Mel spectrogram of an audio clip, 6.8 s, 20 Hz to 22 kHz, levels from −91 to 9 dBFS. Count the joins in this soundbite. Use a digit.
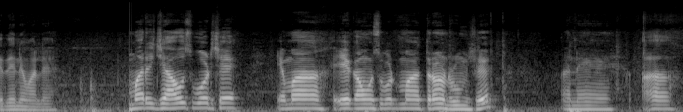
0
